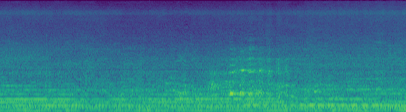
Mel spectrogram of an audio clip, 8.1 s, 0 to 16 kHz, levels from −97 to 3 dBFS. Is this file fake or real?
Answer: fake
